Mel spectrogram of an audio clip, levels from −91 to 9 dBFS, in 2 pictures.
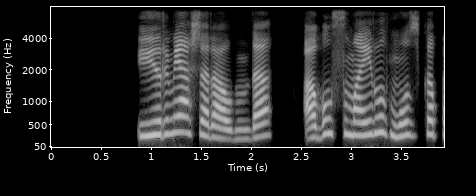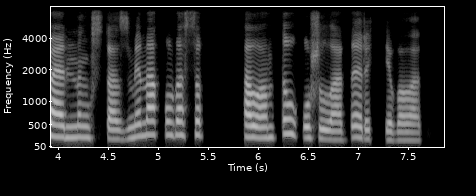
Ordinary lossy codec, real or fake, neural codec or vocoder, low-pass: none; fake; autoencoder, 48 kHz, 32 numbers a frame, DAC-VAE, trained on Japanese speech; 7.2 kHz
